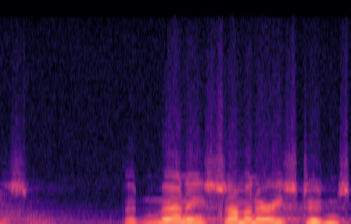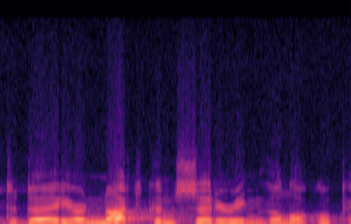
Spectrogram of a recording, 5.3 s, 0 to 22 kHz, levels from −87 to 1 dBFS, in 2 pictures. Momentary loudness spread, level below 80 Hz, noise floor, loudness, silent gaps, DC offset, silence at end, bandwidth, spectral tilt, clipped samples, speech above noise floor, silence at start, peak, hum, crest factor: 12 LU; -60 dBFS; -54 dBFS; -24 LUFS; none; under 0.1%; 0 s; 19 kHz; -6 dB/octave; under 0.1%; 30 dB; 0 s; -6 dBFS; none; 20 dB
